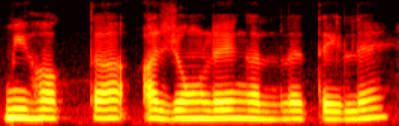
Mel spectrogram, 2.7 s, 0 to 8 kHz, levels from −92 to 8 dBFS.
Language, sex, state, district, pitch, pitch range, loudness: Wancho, female, Arunachal Pradesh, Longding, 200 Hz, 190-205 Hz, -14 LUFS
